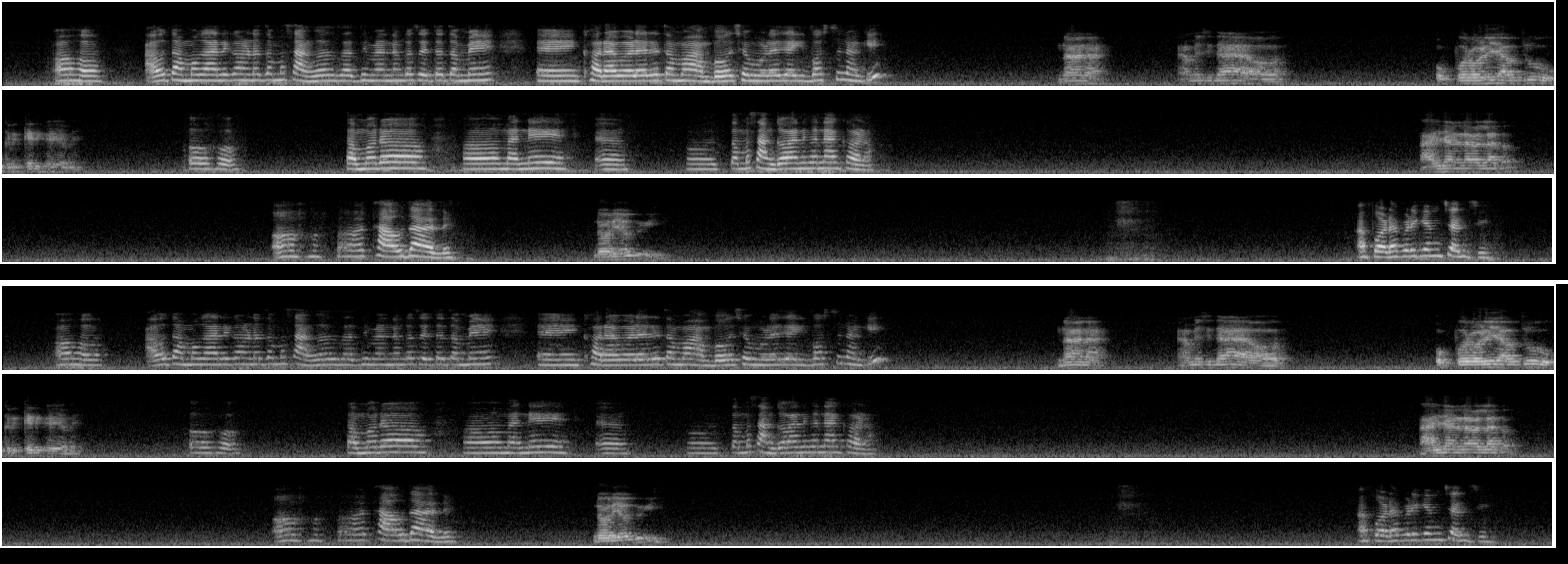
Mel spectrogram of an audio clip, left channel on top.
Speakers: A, on the left (about 75°); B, on the right (about 35°).
A: ଓହୋ ଆଉ ତମ ଗାଁରେ କଣ ତମ ସାଙ୍ଗସାଥି ମାନଙ୍କ ସହିତ ତମେ ଏଁ ଖରାବେେଳରେ ତମ ଆମ୍ବ ଗଛ ମୂଳେରେ ଯାଇକି ବସୁନ କି?
B: ନା ନା ଆମେ ସିଧା ଅ ଉପର ବୋଳି ଯାଉଚୁ କ୍ରିକେଟ ଖେଳିବା ପାଇଁ।
A: ଓହୋ ତମର ଅ ମାନେ ଏଁ ହଁ ତମ ସାଙ୍ଗମାନଙ୍କ ନାଁ କଣ?
B: ଭାରି ଜାଣିଲା ବାଲା ତ।
A: ଓହୋ ହୋ ଥାଉ ତାହେଲେ।
B: ଡରି ଯାଉଚୁ କି?
A: <inaudible> ଆଉ ପଢାପଢି କେମିତି ଚାଲିଚି?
